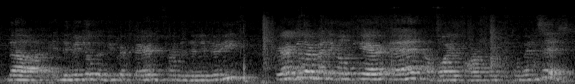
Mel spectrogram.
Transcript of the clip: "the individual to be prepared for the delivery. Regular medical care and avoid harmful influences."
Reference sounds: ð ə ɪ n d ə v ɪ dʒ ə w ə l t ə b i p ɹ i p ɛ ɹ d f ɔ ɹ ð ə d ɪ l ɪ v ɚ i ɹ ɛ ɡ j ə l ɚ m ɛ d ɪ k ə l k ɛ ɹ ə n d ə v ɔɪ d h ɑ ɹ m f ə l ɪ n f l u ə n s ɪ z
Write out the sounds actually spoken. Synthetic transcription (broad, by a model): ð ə ɪ n d ə v ɪ dʒ ə w ə l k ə b i p ɹ i p ɛ ɹ d f ɔ ɹ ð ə d ɪ l ɪ v ɚ i ɹ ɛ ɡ j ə l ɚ m ɛ d ɪ k ə l k ɛ ɹ ə n d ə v ɔɪ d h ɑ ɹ f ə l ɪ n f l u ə n s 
